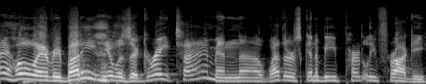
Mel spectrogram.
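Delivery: cartoon frog puppet voice. Asked by the co-host to close the episode, the speaker does a Kermit voice. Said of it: "best Kermit voice".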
